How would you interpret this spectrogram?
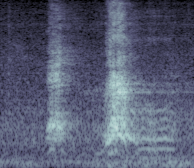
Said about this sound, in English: Oh, there's one of the dogs.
